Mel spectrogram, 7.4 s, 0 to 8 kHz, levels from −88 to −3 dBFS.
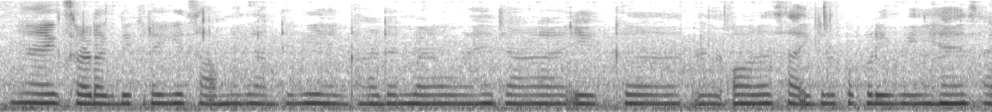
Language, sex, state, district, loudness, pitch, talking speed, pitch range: Hindi, female, Bihar, Muzaffarpur, -31 LUFS, 230 Hz, 200 wpm, 230-235 Hz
